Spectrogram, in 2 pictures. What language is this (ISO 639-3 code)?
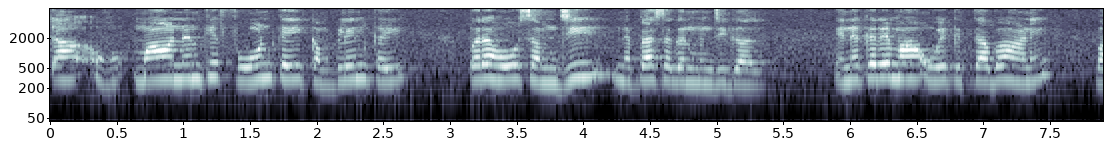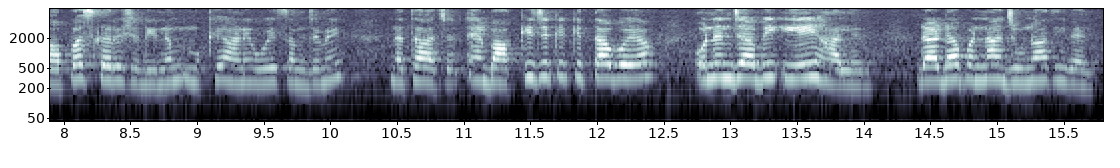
snd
